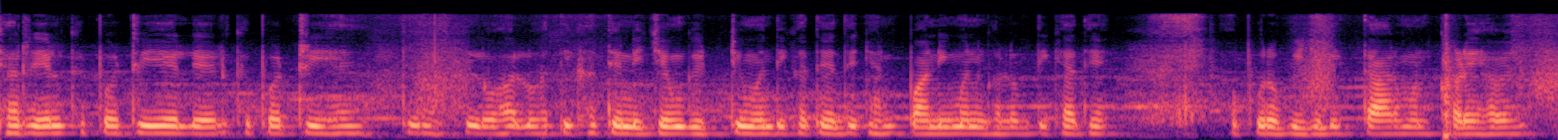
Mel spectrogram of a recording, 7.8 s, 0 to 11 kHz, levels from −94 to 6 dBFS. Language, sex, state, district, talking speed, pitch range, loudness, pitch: Chhattisgarhi, male, Chhattisgarh, Sukma, 240 wpm, 160-170 Hz, -17 LUFS, 165 Hz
